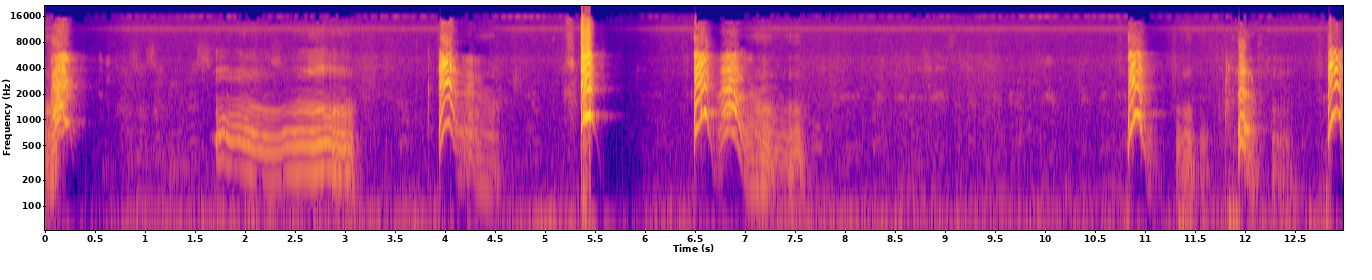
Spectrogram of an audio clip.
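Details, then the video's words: Pinscher named Teco crying very loudly: sharp yapping barks broken by two drawn-out wavering whine-howls, the first about a second long, then a scatter of single high, clipped barks toward the end. "pinscher latindo bravo - pinscher latindo alto - cachorro pinscher latindo"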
